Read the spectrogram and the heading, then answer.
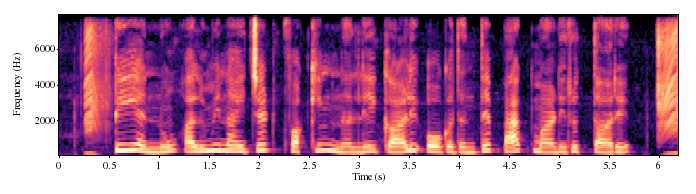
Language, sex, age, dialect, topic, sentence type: Kannada, female, 18-24, Mysore Kannada, agriculture, statement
